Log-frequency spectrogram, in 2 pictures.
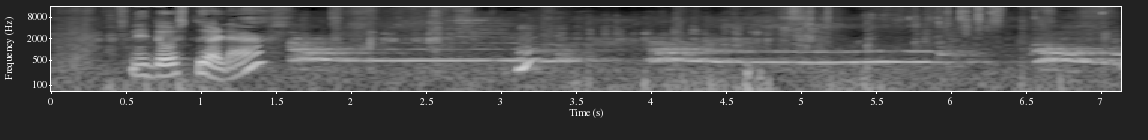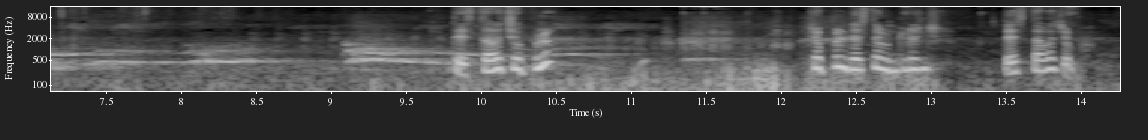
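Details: Dog howling in several long, steady, tonal notes, each held for two to three seconds and slightly wavering. Human voices are heard at the start and toward the end.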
